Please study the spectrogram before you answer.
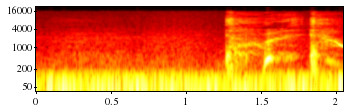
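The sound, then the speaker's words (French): Two harsh, loud coughs from a person with a persistent nightly cough break a long quiet stretch, with no talk around them. “Je tousse, c'est vrai, la nuit. Toutes les nuits, depuis un moment déjà.”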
